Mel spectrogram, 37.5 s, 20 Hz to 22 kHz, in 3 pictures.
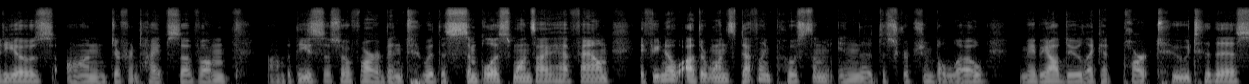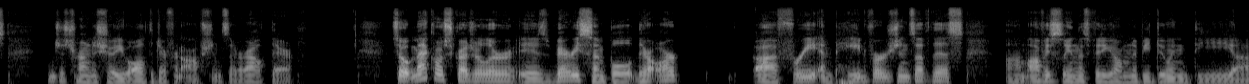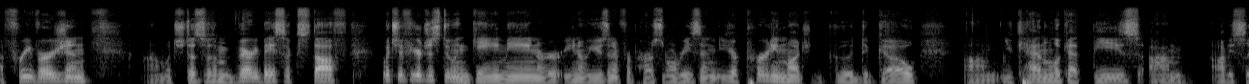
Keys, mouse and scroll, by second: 29.5 middle click, 29.5 scroll down 1, 31.5 middle click, 34.6 click.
